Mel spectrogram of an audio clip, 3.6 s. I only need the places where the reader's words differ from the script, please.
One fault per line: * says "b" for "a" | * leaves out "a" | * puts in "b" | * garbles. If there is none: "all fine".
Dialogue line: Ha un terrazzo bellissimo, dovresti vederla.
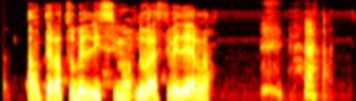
all fine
